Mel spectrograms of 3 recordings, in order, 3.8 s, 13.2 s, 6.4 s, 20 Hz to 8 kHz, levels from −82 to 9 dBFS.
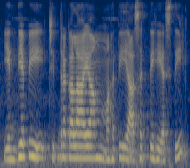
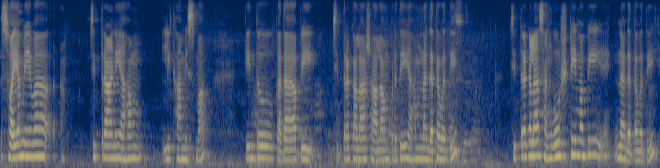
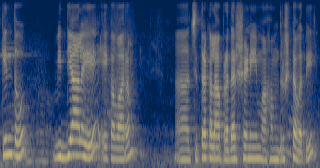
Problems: none marked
